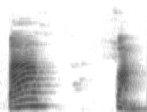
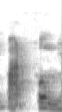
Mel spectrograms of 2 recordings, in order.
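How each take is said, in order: First: It ends with a nasal vowel, no 'm' sound. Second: It ends with a plain spelled-out 'um' sound. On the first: The speaker calls it right. "Tapi ini cara bacanya parfum" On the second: The speaker calls it wrong. "Kalau kalian masih belum uh, pernah belajar cara pengucapan dalam bahasa Prancis, ini parfum ya"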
